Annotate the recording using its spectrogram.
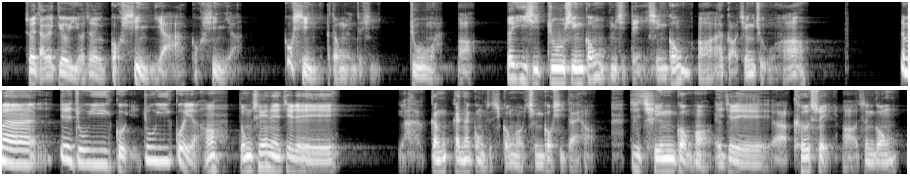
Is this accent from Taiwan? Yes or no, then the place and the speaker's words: yes; Taiwan; 我们台湾人啊说这个阿伯寮低歌曲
